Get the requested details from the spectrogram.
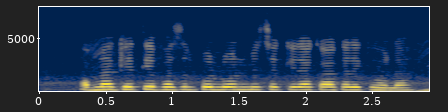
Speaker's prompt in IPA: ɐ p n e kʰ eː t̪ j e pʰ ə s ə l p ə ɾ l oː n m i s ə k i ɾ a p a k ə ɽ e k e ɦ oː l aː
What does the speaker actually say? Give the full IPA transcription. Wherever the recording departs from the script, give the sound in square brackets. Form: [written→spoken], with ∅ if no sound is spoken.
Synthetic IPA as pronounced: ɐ p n [e→a] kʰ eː t̪ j e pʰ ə s ə l p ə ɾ l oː n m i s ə k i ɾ a [p→k] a k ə [ɽ→ɾ] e k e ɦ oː l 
